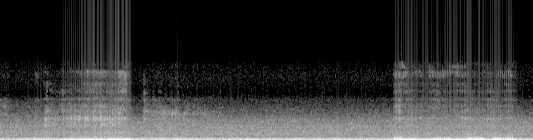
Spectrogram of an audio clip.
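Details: Deaf dog sleeping: low, rumbling, fluttering snores in two bursts separated by a steady low hum; snoring.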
